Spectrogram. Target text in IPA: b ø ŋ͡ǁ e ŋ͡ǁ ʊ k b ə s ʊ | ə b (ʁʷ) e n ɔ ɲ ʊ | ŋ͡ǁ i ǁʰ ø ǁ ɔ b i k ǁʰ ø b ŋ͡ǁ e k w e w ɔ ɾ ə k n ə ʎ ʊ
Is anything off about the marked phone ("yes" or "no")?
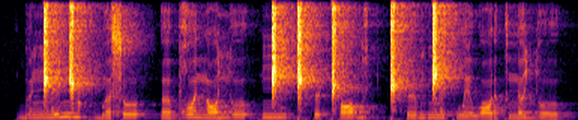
no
